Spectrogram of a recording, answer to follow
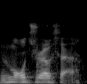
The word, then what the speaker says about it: Muldrotha: i pronouncing that right rob told me that you can pronounce it any way you want you can pronounce it any way you want but i think the real terminology is moldrosa moldrother moldrosa yeah and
